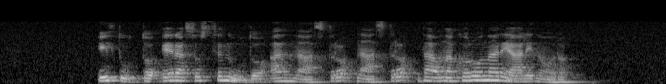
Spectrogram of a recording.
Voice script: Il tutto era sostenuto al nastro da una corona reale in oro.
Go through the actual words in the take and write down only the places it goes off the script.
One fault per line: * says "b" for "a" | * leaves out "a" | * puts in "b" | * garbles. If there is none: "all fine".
* puts in "nastro"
